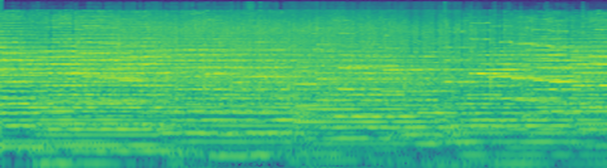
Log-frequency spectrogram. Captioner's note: audience applauding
